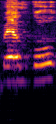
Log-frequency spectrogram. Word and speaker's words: Bezelled: So it is named Bezel, that's how you pronounce it, and please check me out.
